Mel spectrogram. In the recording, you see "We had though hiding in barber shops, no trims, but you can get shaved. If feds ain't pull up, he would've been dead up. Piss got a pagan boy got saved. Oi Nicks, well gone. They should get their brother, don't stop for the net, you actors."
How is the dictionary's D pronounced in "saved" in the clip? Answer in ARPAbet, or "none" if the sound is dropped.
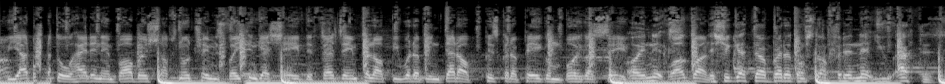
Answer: none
